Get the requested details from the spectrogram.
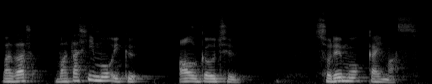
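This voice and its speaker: A man giving a casual spoken lesson, hesitant and filling pauses with "uh" and "right?". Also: mid-range voice, dark tone. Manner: hesitant, many fillers, frequent "right?". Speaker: language teacher.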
